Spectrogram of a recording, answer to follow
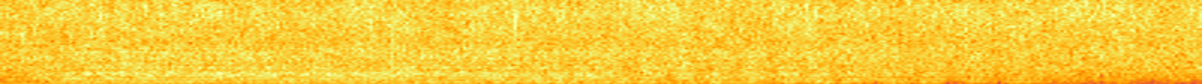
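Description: The song's last held chord fading out over about three seconds under a steady hiss of rain.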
